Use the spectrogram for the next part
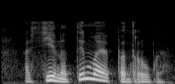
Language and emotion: Russian, positive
